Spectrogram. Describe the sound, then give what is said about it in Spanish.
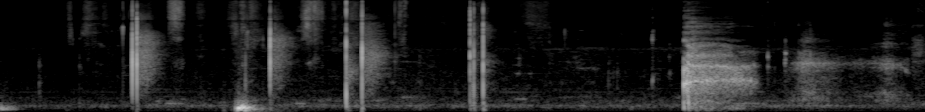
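Crisp finger-knuckle cracks done as ASMR: about seven sharp pops spaced irregularly over a few seconds, followed by a breathy exhale and faint rustling. “Ahora me voy a tronar los dedos por ustedes.”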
